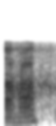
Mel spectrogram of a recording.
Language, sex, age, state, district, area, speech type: Marathi, male, 30-45, Maharashtra, Yavatmal, urban, conversation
